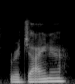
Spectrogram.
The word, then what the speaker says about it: Regina: I personally always said Regina because in French you say Regina. But when I heard that in English it's Regina. – Regina.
